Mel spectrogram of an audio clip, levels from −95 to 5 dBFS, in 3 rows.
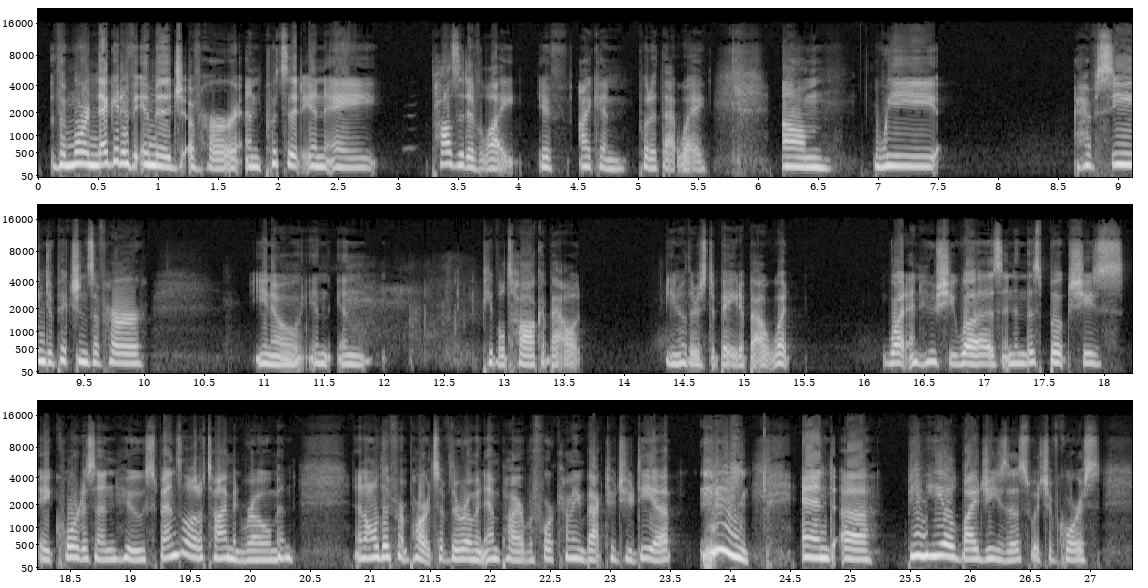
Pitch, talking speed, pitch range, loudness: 200 Hz, 180 wpm, 185-215 Hz, -16 LUFS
